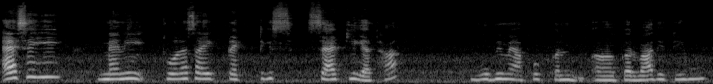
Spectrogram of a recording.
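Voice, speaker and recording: A woman's voice: fairly high pitch, measured pace, a little hiss or hum, rough recording. A woman English teacher giving a grammar lesson, explaining step by step and often checking in with her students.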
